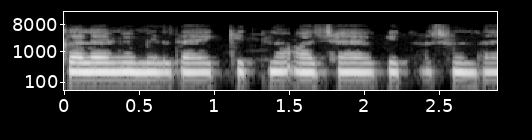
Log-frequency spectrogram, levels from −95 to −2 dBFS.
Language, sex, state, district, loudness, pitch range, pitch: Hindi, female, Chhattisgarh, Korba, -21 LUFS, 215-220 Hz, 215 Hz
